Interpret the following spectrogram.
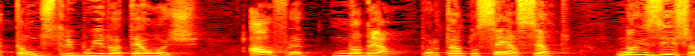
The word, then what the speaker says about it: Nobel: se confundindo com pronome de tratamento em inglês nóbel ou Nobel quando se ganha o prêmio é Nobel Esse é o nome do Sueco que nos deu o prêmio da tão distribuído até hoje Alfred Nobel portanto sem acento não existe a forma nóbel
